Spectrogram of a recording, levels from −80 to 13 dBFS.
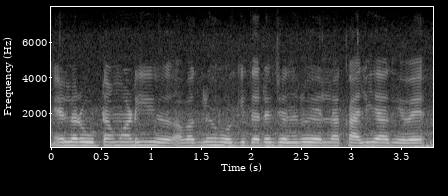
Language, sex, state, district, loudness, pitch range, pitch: Kannada, female, Karnataka, Chamarajanagar, -15 LUFS, 180-190 Hz, 185 Hz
